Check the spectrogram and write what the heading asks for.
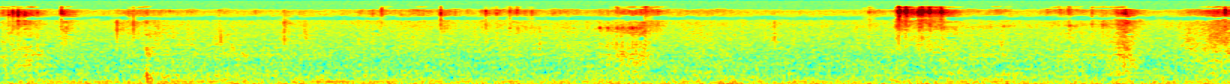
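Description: Near silence, with a few faint, brief scratches of a Muhle Rocca double-edge safety razor cutting lathered stubble; the clearest is about three seconds in.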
